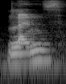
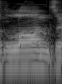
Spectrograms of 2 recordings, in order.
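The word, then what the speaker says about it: Lens: Lenz scoring. And that is how you say his name. I thought it was Lons or some, you got to roll your tongue. Yeah. But it's not. It's Lenz.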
